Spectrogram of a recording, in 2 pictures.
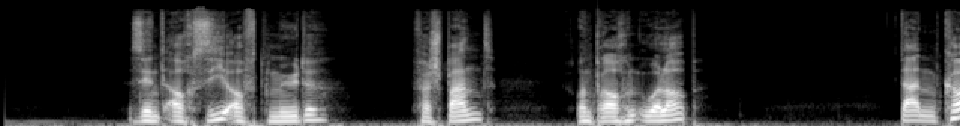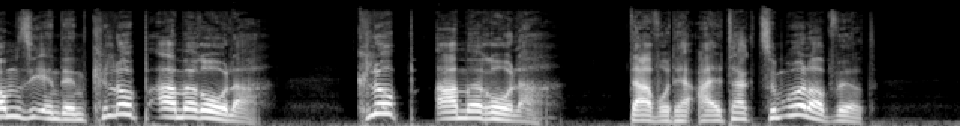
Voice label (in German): werbung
